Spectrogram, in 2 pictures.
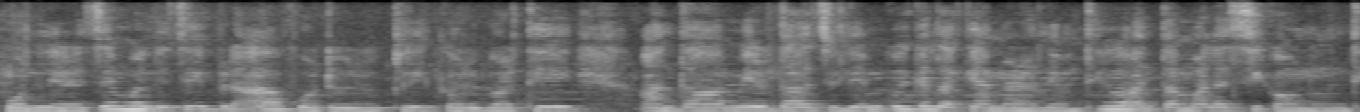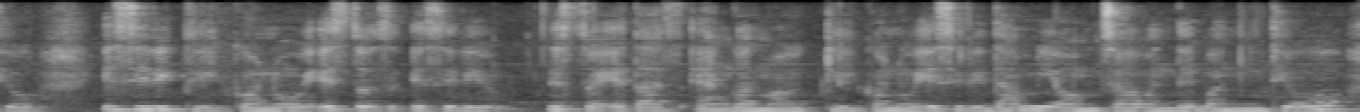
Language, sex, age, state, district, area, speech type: Nepali, female, 30-45, West Bengal, Darjeeling, rural, spontaneous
